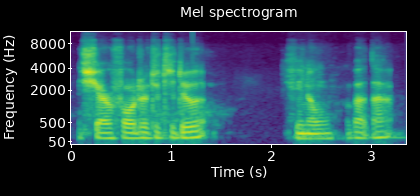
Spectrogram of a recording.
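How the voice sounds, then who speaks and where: A man's voice: medium pitch, level tone, fairly quick, sharp tone, no echo. A man voicing a sly young vampire woman who plays sweet and innocent with her father. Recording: dull lo-fi recording.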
